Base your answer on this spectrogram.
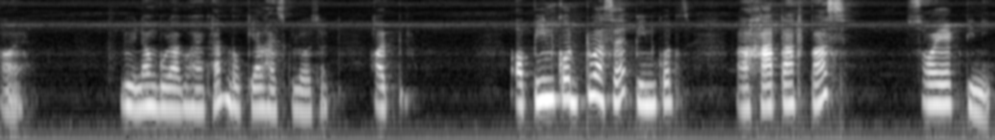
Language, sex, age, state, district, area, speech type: Assamese, female, 30-45, Assam, Golaghat, rural, spontaneous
